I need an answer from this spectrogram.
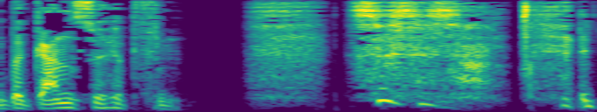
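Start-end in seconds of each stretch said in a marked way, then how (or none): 1.7-3.0 soft, slow hissed tut-tut; disapproving tutting. Acted. Neighbour watching a hurrying young man, disapproving tuts.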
